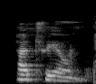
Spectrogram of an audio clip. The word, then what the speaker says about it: Patreon: And also I noticed that you're on Patreon, or how do you say it, Patreon? – Patreon. – Patreon.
